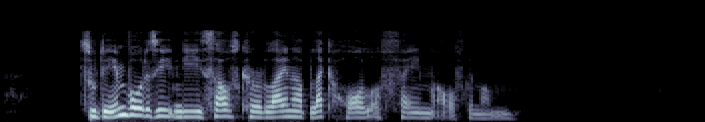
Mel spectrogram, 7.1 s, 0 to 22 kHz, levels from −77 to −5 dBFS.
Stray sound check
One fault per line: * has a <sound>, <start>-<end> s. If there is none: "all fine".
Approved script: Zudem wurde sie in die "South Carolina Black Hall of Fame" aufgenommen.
all fine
